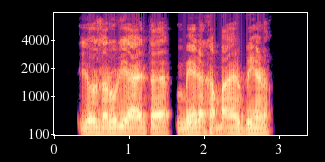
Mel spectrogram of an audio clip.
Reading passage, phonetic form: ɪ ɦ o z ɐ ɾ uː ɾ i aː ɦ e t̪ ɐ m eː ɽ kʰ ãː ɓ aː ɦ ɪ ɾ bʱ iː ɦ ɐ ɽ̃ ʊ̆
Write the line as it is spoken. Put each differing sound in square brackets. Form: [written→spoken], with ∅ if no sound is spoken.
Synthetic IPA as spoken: ɪ ɦ o z ɐ ɾ uː ɾ i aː ɦ e t̪ ɐ m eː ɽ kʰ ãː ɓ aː ɦ ɪ ɾ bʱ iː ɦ [ɐ→ə] ɽ̃ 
